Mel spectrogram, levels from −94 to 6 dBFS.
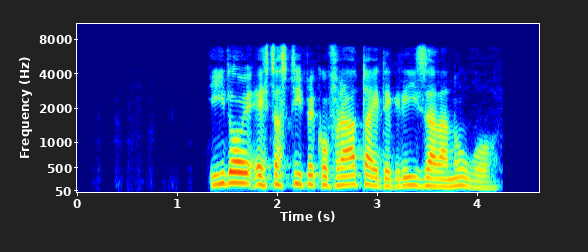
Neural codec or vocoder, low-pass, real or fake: codec, 16 kHz, 4 kbps, FunCodec, trained on Chinese and English, 50 frames a second; 7.2 kHz; fake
